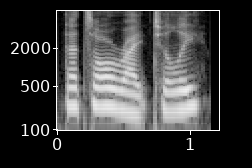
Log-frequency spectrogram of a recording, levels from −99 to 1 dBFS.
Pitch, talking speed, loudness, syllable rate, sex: 220 Hz, 195 wpm, -13 LUFS, 4.9 syllables/s, female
